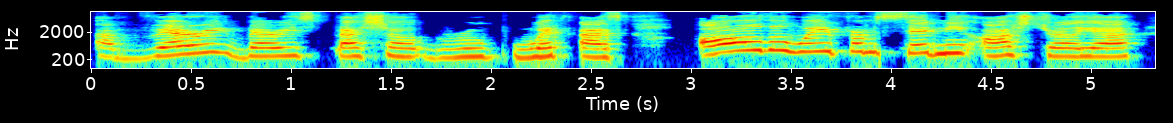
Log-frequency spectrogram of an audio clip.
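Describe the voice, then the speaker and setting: A woman hosting an online interview, talking to her guests over a video call. Her voice is high and she sounds enthusiastic and effusive, piling on praise. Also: a little slow. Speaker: host.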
